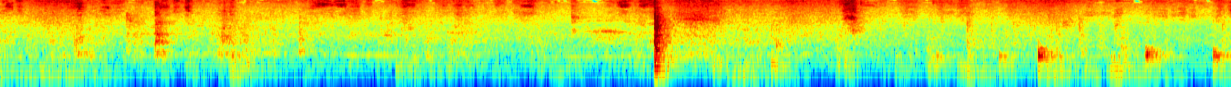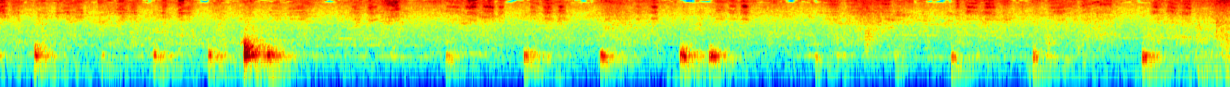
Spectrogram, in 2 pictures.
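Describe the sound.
Marker strokes on a board as words are written out, a faint series of short scratchy squeaks and scrapes in an uneven rhythm. Many brief strokes stand alone with no talk over them.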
